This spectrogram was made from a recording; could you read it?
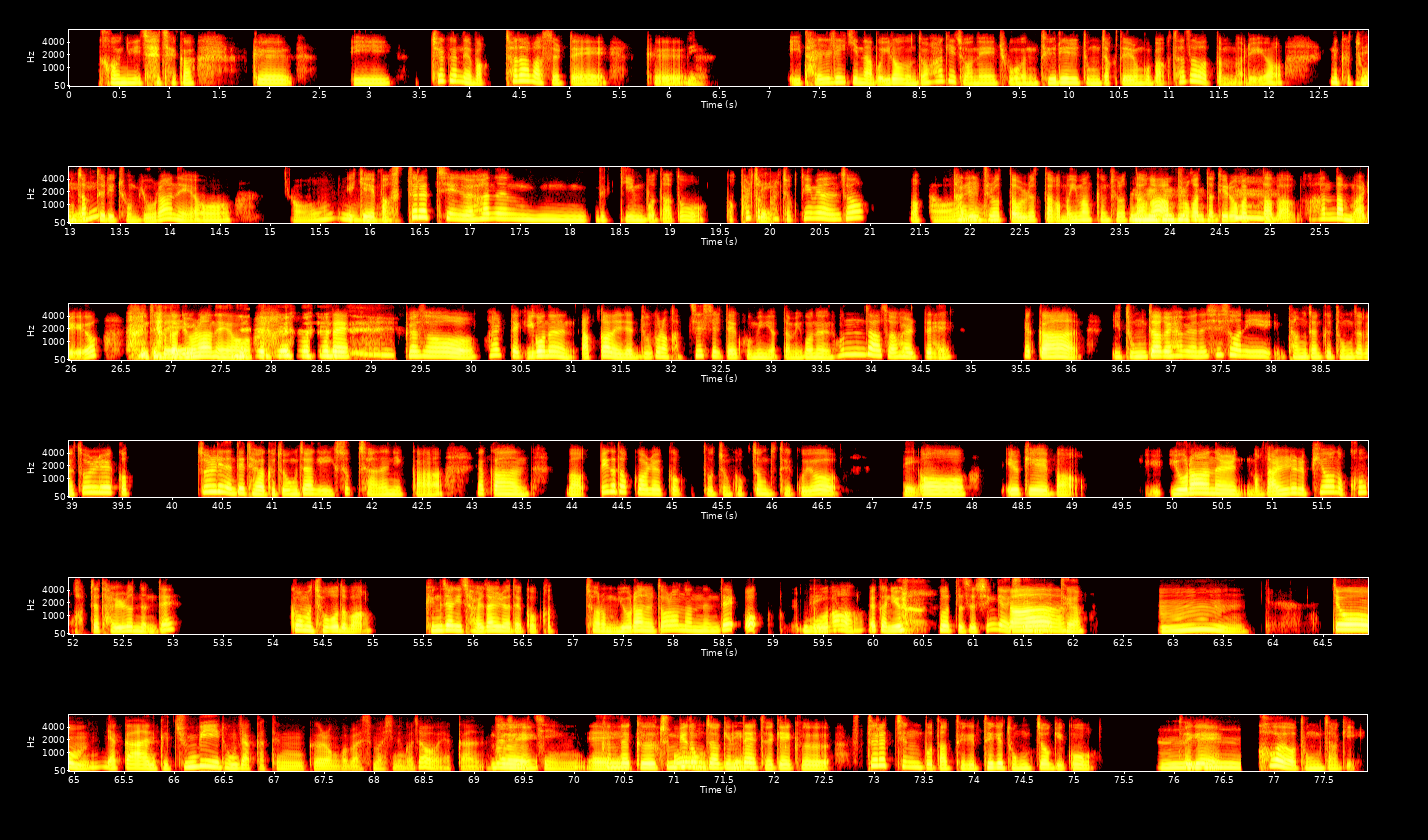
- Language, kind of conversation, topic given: Korean, advice, 남의 시선에 흔들리지 않고 내 개성을 어떻게 지킬 수 있을까요?
- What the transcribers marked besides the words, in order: laughing while speaking: "이제 제가"; tapping; in English: "drill"; laughing while speaking: "음"; laughing while speaking: "인제 약간 요란해요"; laugh; laughing while speaking: "이런"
